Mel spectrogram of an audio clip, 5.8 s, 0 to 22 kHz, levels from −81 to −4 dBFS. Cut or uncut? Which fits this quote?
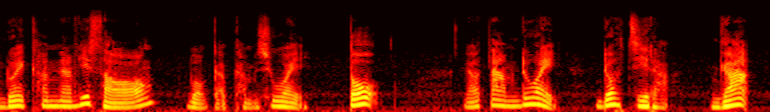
uncut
